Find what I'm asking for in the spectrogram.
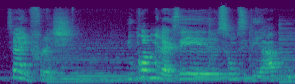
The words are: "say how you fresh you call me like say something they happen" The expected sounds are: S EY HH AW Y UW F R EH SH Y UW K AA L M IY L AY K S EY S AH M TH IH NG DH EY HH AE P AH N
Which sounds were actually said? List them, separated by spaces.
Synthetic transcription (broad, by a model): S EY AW Y UW F R EH SH Y UW K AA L M IY L AY K S EY S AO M S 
